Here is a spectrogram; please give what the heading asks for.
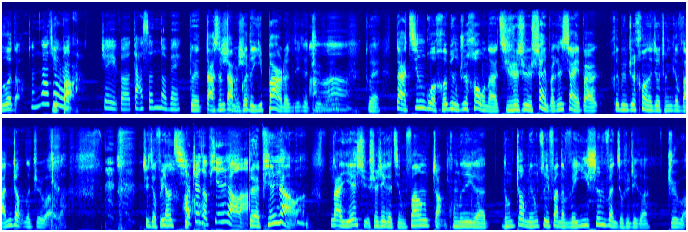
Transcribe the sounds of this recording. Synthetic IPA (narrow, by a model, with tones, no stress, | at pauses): kɤ˥d̪ə̰˨˧˥na˥˧jo˧ʊ˥pa̰˥˧˩ | ʈ͡ʂe˥˩ɡə˩t̪a˥˩sə˥nd̪ə˧pe˥˩ɪt̪we˥˩ɪt̪a˥˩s̬ə˥nt̪a˥˩mu˨˩kɤ˥d̪ə˨i˧˥pa˥˧˩d̪ə˩ʈ͡ʂɤ˥˩ɡə˩ʈ͡ʂɻ̩˥˩wə̰˧˥nt̪we˥˩ɪna˥˩t͡ɕi˥ŋkwɔ˥˩xɤ˧˥p̬i˥˩ŋʈ͡ʂɻ̩˥xo˥˩ʊnə˩t͡ɕʰi˧˥ʂɻ̩˧˥ʂ̬ɻ̩˥˧ʂɑ˥˧ŋi˥˩pə˥˩k̬ə˥nɕja˥˩i˧˩pə˥˩ | xɤ˧˥pi˥˩˧ŋʈ͡ʂɻ̩˥xo˥˩ʊnə˩t͡ɕjo˥˩ʊʈ͡ʂʰɤ˧˥ŋi˧˥ɡə˧wa˧˥nʈ͡ʂɤ˨˩ŋd̪ə˦ʈ͡ʂɻ̩˥˩wə̰˧˥nlə˧ | ʈ͡ʂt͡ɕjʊfe˥ɪʈ͡ʂʰɑ˧˥ŋt͡ɕʰjɑ˧˨˧ʈ͡ʂɤ˥˩t͡ɕo˥˩pʰi˥nʂɑ˥˩lə̰˧t̪we˥˩ɪpʰi˥nʂɑ˥˩ŋlə̰˦na˥˩jɛ˧˥ɕy˨˩ʂɻ̩˥˧ʈ͡ʂɤ˥˩ɡə˩t͡ɕi˨˩ŋfɑ˥ŋʈ͡ʂɑ̰˨˩ŋkʰʊ˥˩ŋd̪ə˩ʈ͡ʂə˥˩ɡə˩ | nɤ˧˥ŋʈ͡ʂɤ˥˩ŋmi˧˥ŋt͡swe˥˧ɪfa˥˩nd̪ə˩we˧˥ɪi˥ʂə˥nfə˥˧nt͡ɕo˥˧ʂɻ̩˥˧ʈ͡ʂɤ˥˩ɡə˩ | ʈ͡ʂɻ̩˧˥wə̰˧˥˦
